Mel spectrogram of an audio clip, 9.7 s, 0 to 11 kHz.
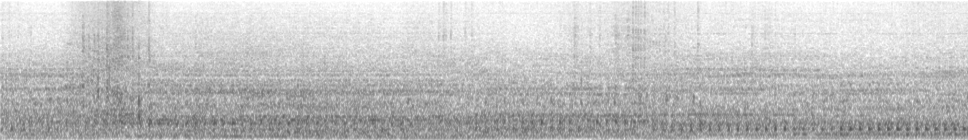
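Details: VAZ 21124 1.6 16-valve petrol: dull, quick tapping about three to four per second at cold idle from the timing-belt side (right side from the cabin); fades as the engine warms, sometimes at 1500 rpm in first gear, stops with throttle; cause unknown.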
